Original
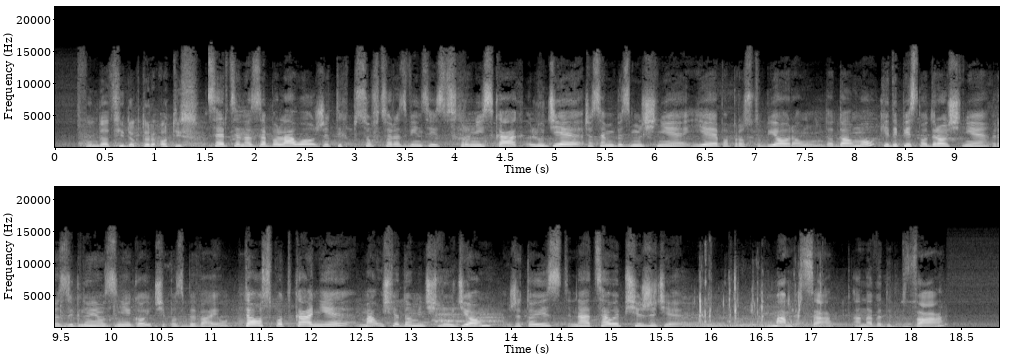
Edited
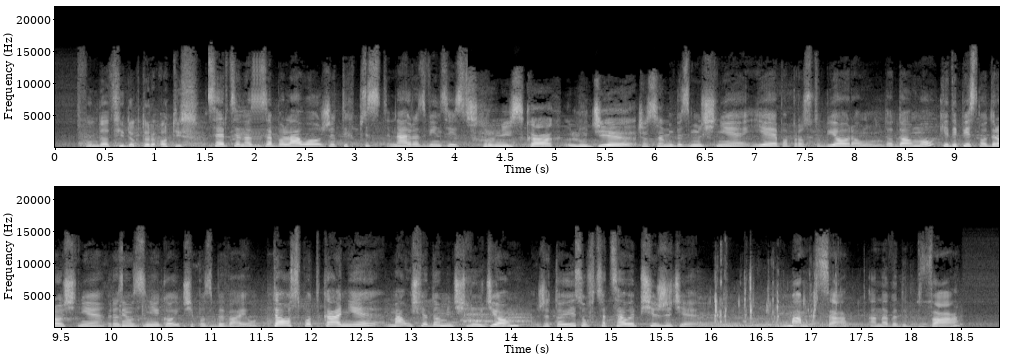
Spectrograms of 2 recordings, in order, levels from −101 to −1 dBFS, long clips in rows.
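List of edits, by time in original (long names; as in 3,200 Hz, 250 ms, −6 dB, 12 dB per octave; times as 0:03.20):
0:01.97: stutter 0.03 s, 3 plays
0:03.05–0:03.33: swap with 0:14.36–0:14.77
0:03.93–0:05.55: play speed 80%
0:09.52–0:09.83: remove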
